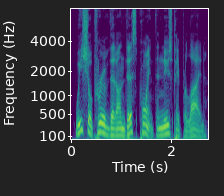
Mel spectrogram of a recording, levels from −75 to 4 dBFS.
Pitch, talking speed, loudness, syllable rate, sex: 120 Hz, 220 wpm, -16 LUFS, 5.0 syllables/s, male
